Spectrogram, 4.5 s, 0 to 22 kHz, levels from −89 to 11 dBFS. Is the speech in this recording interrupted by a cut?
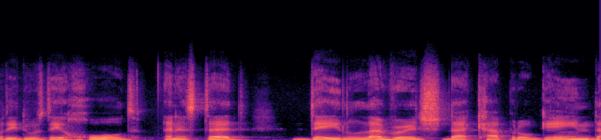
no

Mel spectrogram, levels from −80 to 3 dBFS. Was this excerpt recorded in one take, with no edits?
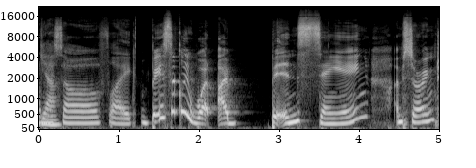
no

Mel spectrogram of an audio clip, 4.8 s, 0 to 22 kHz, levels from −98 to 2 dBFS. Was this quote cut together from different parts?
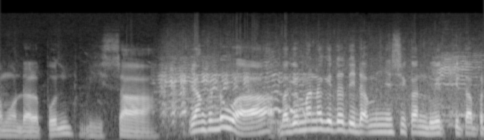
yes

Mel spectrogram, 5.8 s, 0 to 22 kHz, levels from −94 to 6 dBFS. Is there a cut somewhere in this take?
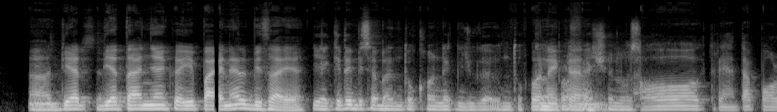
yes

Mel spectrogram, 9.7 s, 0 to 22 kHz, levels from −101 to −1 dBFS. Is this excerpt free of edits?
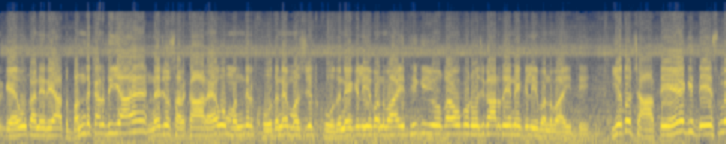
no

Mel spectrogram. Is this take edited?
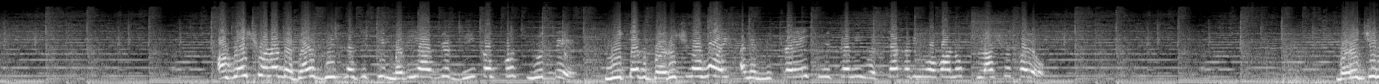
yes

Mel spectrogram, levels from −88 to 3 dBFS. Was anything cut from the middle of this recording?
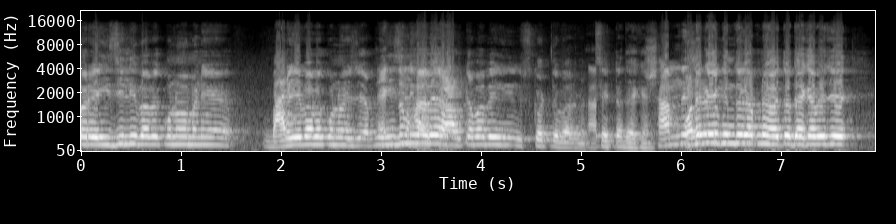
yes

